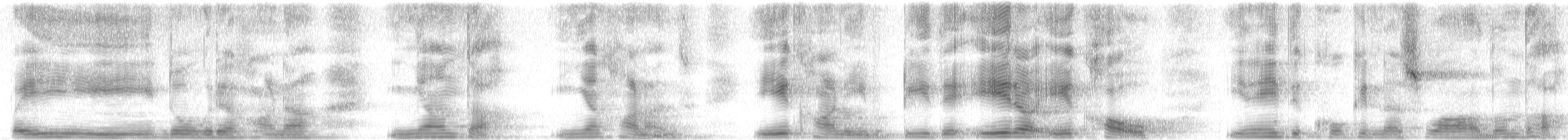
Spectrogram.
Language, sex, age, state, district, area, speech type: Dogri, female, 60+, Jammu and Kashmir, Reasi, urban, spontaneous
